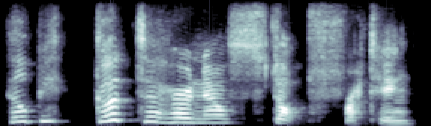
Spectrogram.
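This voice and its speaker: A woman acts out a motherly, soothing middle-aged wife in a classic radio play. Her voice is high and gently reassuring, heard through a slightly dull recording. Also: lively intonation, slow. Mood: soothing, brisk. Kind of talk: old-time American radio drama acting. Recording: dull, muffled online recording.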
